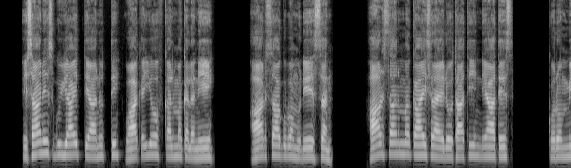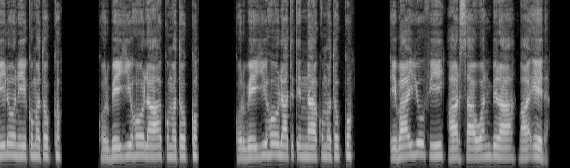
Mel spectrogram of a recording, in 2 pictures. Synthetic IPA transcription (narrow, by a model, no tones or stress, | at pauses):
ʔɪsaːnɪsɡʊjːaːɪt̪ːɪaːnʊt̪ːɪwaːkʼɐjːo̞ːfkʼɐlmɐkʼɐlɐniː | ʔaːɾsaːɡʊbɐmʊᶑɪeːsːɐn | ʔaːɾsaːnmɐkʼaːɪsɾaːʔɛloːt̪aːt̪iːnᶑɪʔaːt̪eːs | kʼɔɾɔmːiːlo̞ːniːkʊmɐt̪ɔkːɔ | kɔɾbe̞ːjːiːɦo̞ːlaːkʊmɐt̪ɔkːɔ | kɔɾbe̞ːjːiːɦo̞ːlaːt̪ʼɪt̪ʼɪnːaːkʊmɐt̪ɔkːɔ | ᶑɪbaːjːuːfɪaːɾsaːwɐnbɪɾaːbaːʔe̞ːᶑɐ̥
